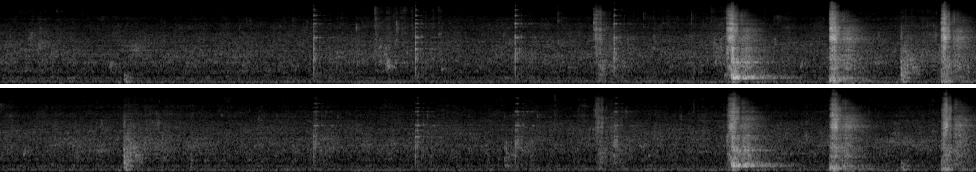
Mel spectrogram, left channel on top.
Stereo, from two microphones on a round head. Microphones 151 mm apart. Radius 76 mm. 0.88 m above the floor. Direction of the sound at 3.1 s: 75° left (ahead or behind).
